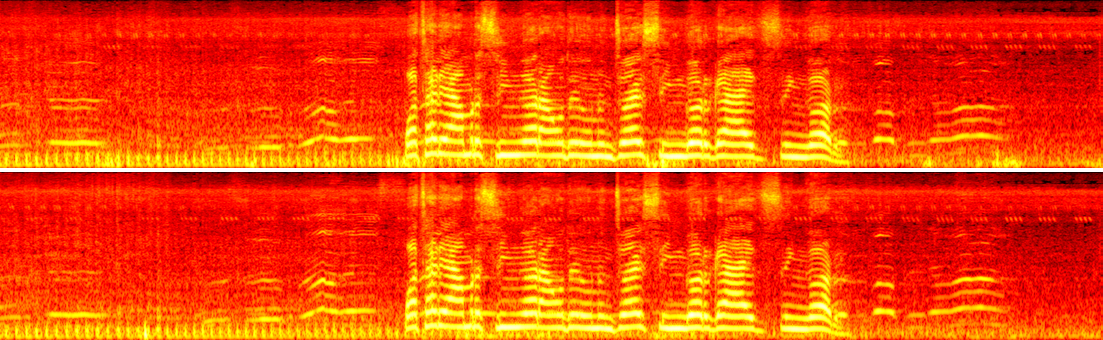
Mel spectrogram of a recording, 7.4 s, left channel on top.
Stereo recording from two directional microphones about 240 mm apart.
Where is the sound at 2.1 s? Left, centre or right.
Right.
